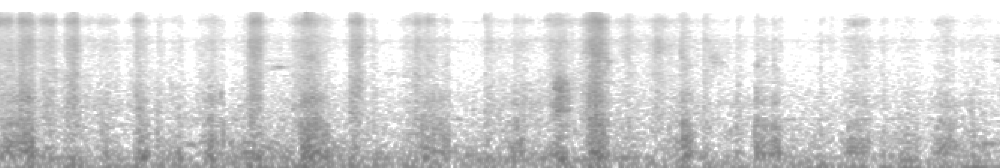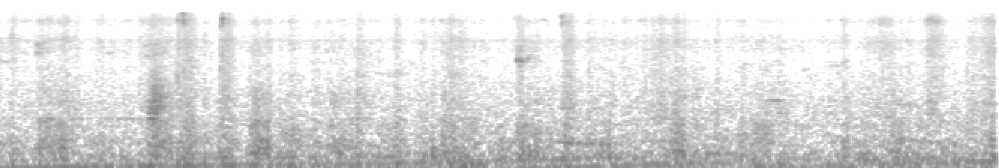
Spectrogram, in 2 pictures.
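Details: Morning wake-up by a Kurilian Bobtail: the cat has jumped onto its sleeping owner's bed and purrs loudly while lightly biting hands, a continuous deep vibrating drone with rhythmic breathing pulses and scattered rustles in a quiet room.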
